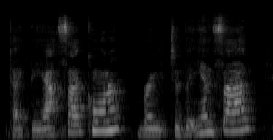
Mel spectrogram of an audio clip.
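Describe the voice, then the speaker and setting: A woman's fairly high voice with an Appalachian accent, at a moderate pace with lively intonation. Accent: Appalachian hillbilly. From Tennessee. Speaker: crafter. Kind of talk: live craft tutorial. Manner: casual, chatty.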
